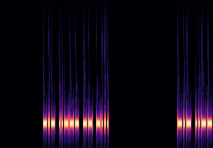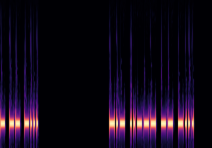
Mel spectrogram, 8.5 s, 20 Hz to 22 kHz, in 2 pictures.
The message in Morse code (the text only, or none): K2MB K2MB K2MB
